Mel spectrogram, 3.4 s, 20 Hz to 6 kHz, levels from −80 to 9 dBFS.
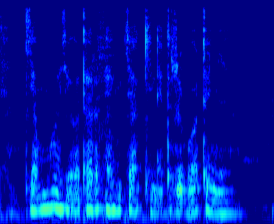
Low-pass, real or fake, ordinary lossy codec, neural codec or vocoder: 5.4 kHz; fake; none; codec, 16 kHz, 16 kbps, FreqCodec, larger model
